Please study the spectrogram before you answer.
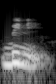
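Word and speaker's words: Binet: का नाम क्या थे अल्फ्रेड बिने ये इसमें टी साइलेंट होता है ठीक है इनका चलो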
